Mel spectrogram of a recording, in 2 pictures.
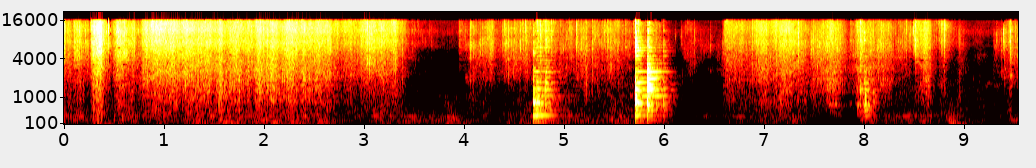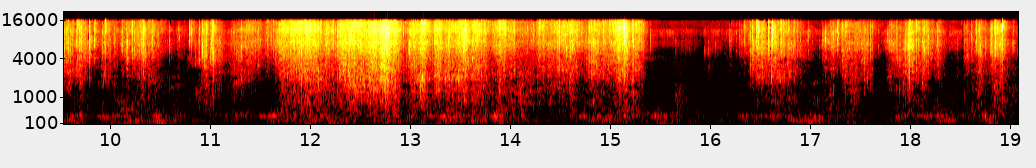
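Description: A plastic bag and a thin disposable plastic glove crinkle as frozen potato pieces are picked out and set on a wire oven rack. The crinkling is dense for the first few seconds, then comes in short soft bursts, with two brief louder knocks about five and six seconds in.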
